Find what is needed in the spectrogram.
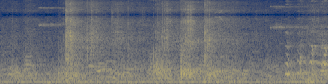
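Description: Sharp clacks of hockey sticks striking on the rink, one about a second in, then three in quick succession a little after two seconds, with players' voices in an echoing arena.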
